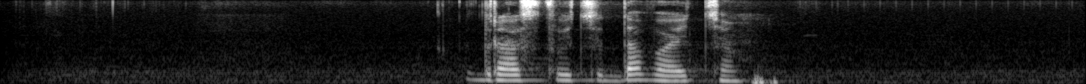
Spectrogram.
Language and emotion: Russian, neutral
